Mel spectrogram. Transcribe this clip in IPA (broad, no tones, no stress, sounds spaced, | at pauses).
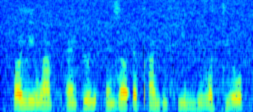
ʌ lʲ e w ã pʼ ɛ̃ k ɹ i h ẽ z ʌ ʔ ɛ pʼ ã j i x i nʲ ɛ v ʌ tʲ o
